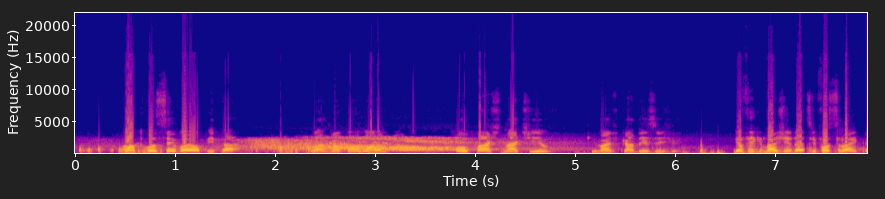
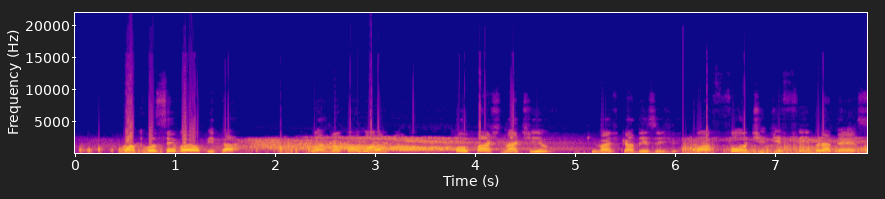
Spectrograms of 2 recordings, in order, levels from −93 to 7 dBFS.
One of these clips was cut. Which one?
second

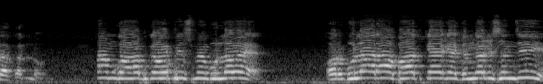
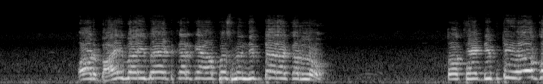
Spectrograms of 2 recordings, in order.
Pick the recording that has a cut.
first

